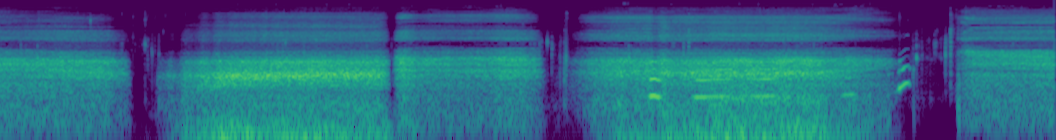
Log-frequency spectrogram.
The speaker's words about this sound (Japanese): わかるか？わらわの吐息が竜の息吹のごとく熱くたぎっているのか。ロリロリ吸血鬼の発情吐息、耳の奥までじっくり感じろ。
